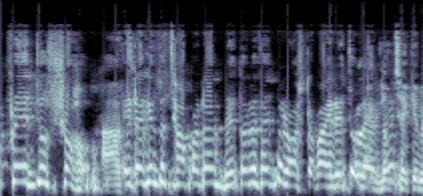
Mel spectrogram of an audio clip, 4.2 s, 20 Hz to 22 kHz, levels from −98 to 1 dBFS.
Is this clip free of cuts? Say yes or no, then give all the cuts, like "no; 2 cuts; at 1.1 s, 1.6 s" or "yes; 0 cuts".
yes; 0 cuts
